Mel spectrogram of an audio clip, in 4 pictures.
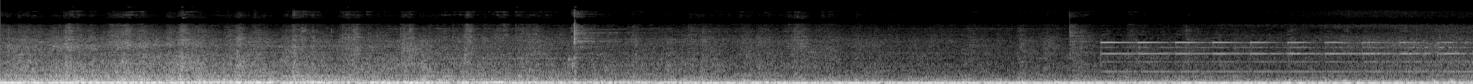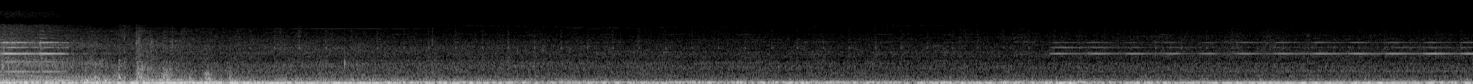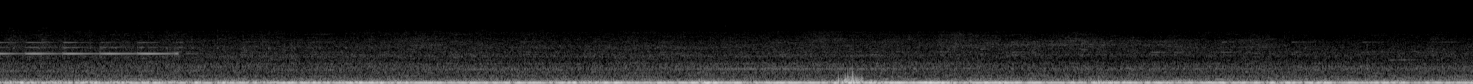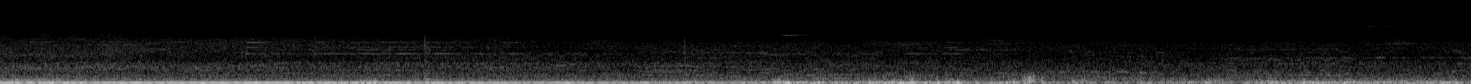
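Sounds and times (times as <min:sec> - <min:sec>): freight train rumbling past: 0:00.0 - 0:58.9
train horn: 0:11.0 - 0:15.8.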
